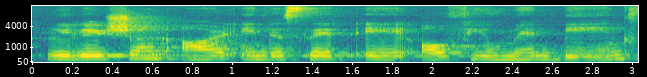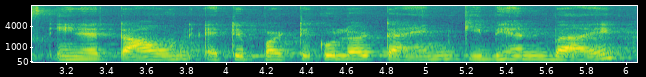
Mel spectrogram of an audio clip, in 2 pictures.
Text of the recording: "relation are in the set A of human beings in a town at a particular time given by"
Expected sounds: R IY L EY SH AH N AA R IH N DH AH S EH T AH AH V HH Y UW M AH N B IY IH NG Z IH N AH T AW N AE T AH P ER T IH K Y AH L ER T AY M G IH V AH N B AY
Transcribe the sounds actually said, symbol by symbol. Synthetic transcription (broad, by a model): R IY L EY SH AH N AA R IH N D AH S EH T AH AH F HH Y UW M AH N B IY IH NG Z IH N AH T AW N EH T AH P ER T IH K Y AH L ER T AY M G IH B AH N B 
